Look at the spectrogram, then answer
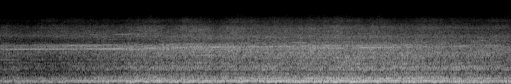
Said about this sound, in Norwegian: Vi lasta om bord på gamle sovjetiske fly, egentlig. Eh, IL-76, som nå var ukrainske flygere. Vi satt i lasterommet med Kjøretøyene, våpen, ammunisjon, alt var klart.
